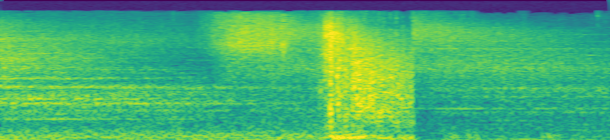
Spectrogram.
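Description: A magic portal opens with a loud whoosh.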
